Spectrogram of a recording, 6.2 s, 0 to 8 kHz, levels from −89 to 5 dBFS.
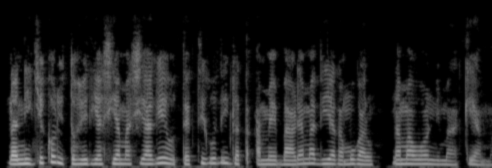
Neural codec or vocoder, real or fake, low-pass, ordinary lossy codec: none; real; 7.2 kHz; none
